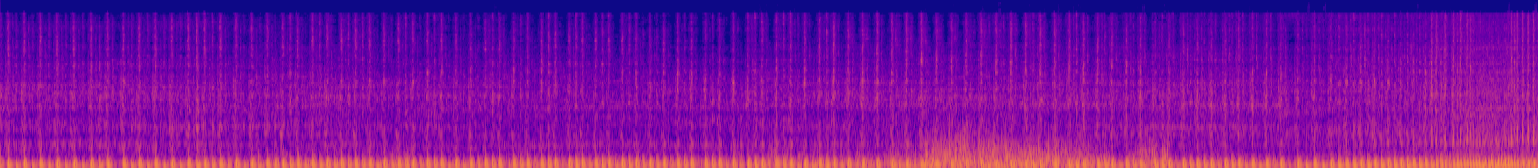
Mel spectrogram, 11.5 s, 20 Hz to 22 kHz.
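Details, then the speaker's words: Honda trike with swapped CM400 automatic twin, long stored, rusty tank: uneven lumpy low thumping that never smooths or picks up cleanly, boggy in gear; carbs leaking gas. "all right so it's kind of Boggy when you put it into gear so I don't know if it needs a carb clean or what doesn't want to start"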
